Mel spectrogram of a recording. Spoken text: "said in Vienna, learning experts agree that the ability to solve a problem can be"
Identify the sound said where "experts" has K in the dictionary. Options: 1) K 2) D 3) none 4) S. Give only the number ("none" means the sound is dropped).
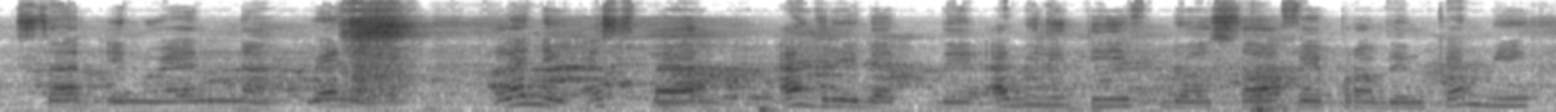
3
